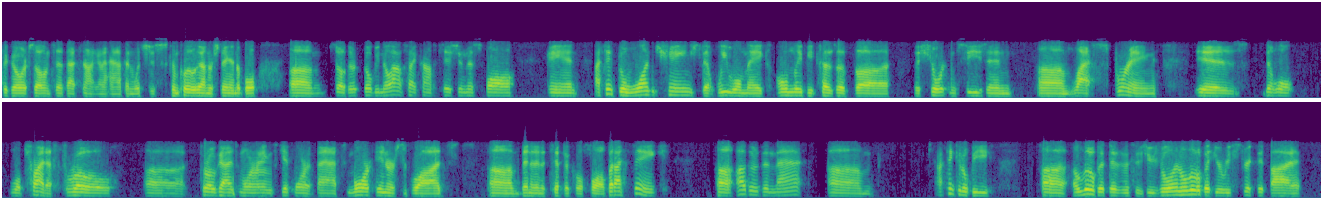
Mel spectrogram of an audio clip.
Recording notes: on the Modern Woodmen phone line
